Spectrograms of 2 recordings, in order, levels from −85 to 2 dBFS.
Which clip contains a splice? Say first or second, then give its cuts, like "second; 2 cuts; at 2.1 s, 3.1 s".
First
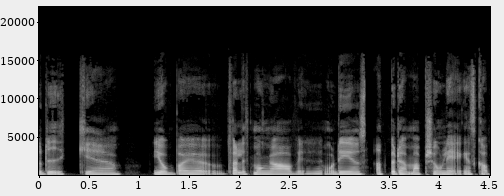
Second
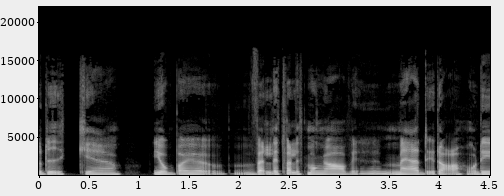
first; 3 cuts; at 1.9 s, 2.8 s, 3.2 s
